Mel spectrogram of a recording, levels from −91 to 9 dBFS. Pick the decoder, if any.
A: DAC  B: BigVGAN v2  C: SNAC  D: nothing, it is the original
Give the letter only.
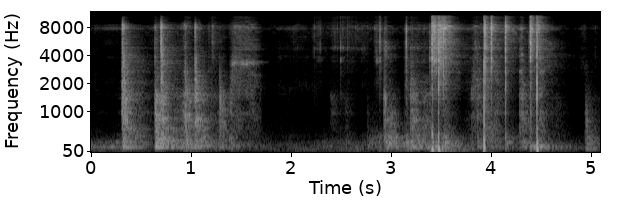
C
